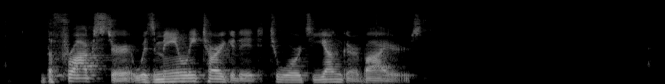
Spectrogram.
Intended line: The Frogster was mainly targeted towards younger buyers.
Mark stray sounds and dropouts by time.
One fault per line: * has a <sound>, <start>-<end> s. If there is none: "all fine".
all fine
